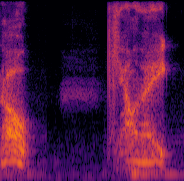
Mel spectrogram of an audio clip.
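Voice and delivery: put-on very high-pitched words wheezed out. Voicing a character who wheezes at a player's character, wheezing. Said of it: "he wheezes at you like".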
